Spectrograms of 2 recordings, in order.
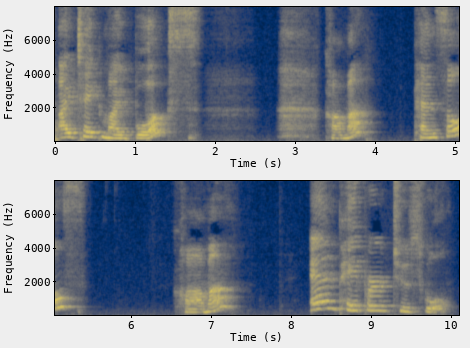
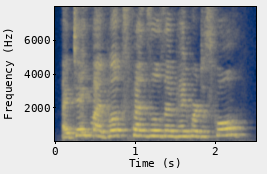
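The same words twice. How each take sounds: First: Breath after BOOKS and PENCILS, both rising, "comma" read out; pausing at each comma. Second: Higher, rushed straight through books, pencils, and paper; run together without pauses. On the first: Teacher showing the class how commas work, pausing at each comma. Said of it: "you're taking a breath". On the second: Teacher showing the class the wrong way, running the list together. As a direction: reel off the whole list in one breath. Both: Shown as a demonstration.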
